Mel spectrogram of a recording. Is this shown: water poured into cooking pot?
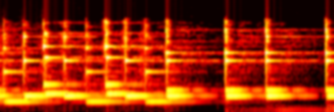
no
